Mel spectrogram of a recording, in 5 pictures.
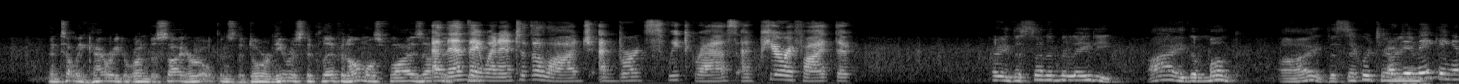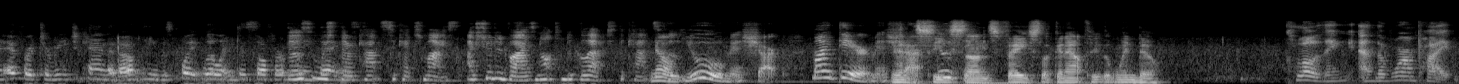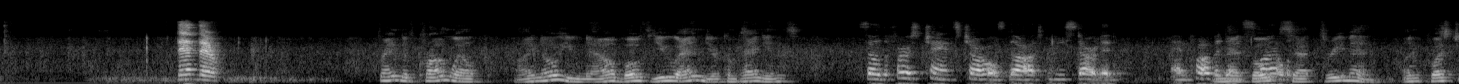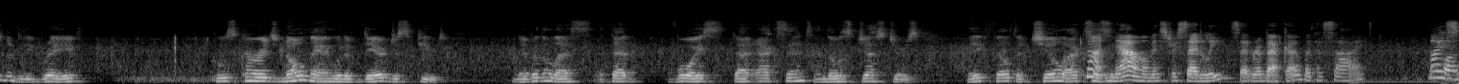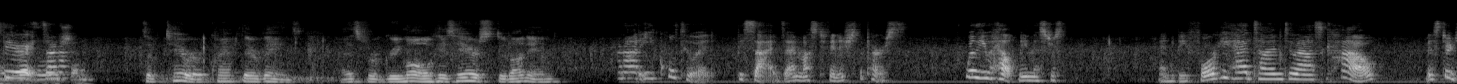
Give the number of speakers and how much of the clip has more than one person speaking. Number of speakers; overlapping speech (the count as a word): seven, about 8%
